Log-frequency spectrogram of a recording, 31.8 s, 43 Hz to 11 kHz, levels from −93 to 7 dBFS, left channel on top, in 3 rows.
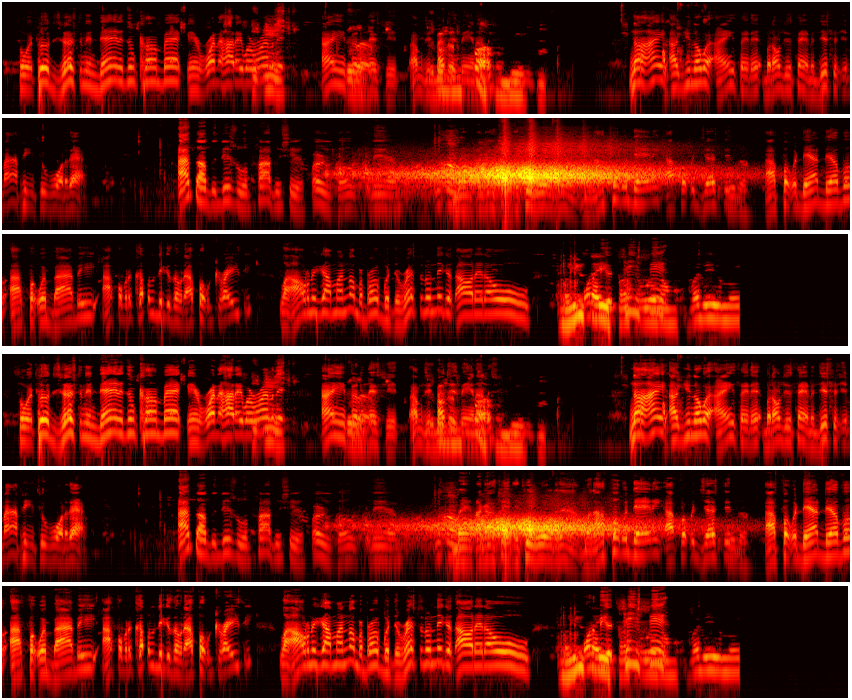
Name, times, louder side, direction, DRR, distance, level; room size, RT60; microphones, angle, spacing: voice 1, 0.2-3.5 4.0-6.0 7.8-11.6 16.2-19.0 19.3-19.8 20.1-24.2 24.7-27.8 28.5-29.5, right 6 dB, 40° right, 0.4 m, -39 dB
voice 2, 3.1-3.5 4.3-4.7 5.3-5.6 7.7-7.8 12.8-15.6 16.0-16.3 16.6-16.9 19.7-19.9 28.1-28.3, left 2 dB, 15° left, 1.7 m, -43 dB
voice 3, 5.4-6.8 28.1-30.4, left 3 dB, 70° left, 1.1 m, -39 dB
sound 1, 14.6-19.4, left 6 dB, 55° left, 0.4 m, -27 dB
head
